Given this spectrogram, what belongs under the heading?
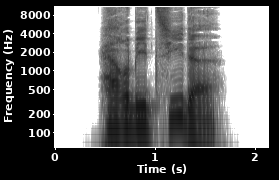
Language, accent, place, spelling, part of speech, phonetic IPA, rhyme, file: German, Germany, Berlin, Herbizide, noun, [hɛʁbiˈt͡siːdə], -iːdə, De-Herbizide.ogg
- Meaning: nominative/accusative/genitive plural of Herbizid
